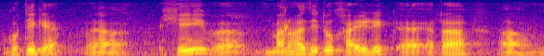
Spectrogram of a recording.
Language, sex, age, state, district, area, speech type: Assamese, male, 30-45, Assam, Nagaon, rural, spontaneous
